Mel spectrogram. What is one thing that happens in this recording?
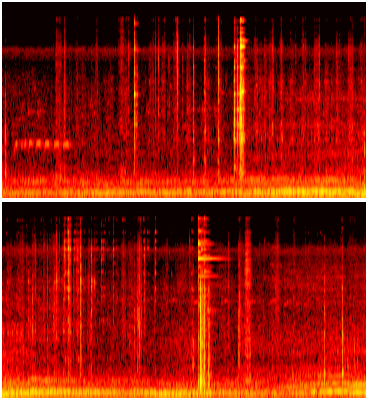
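An open-end spanner clicks against the metal fittings of a diesel injection pump.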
